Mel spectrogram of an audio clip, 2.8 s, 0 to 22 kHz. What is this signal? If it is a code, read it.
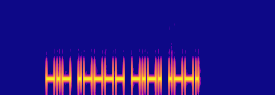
Morse code, heard as a keyed tone, about 44 wpm, 700 Hz. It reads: K1CP
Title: Call Signs - 45wpm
